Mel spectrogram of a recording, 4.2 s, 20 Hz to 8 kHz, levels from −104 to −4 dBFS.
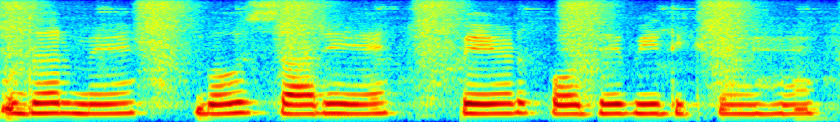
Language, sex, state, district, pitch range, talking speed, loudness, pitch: Hindi, female, Jharkhand, Palamu, 225-245 Hz, 140 wpm, -15 LUFS, 235 Hz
